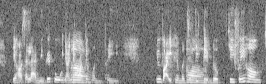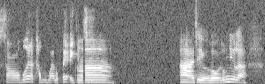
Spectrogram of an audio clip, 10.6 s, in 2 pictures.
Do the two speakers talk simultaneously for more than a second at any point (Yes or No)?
No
